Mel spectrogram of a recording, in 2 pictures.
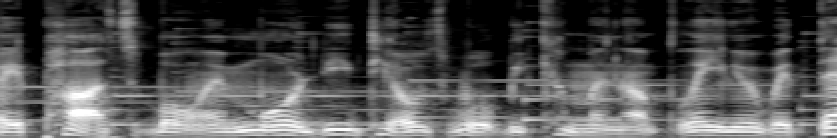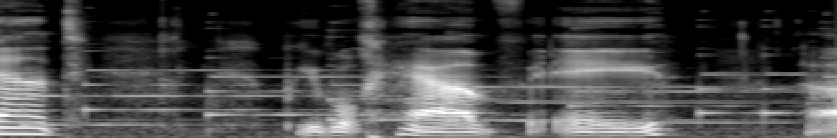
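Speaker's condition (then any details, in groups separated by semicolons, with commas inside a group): Cerebral palsy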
